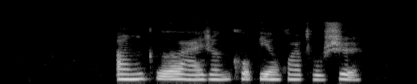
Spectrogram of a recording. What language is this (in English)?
Chinese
